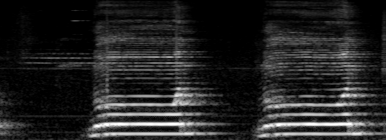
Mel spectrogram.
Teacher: জিহ্বার আগা তার বরাবর উপরে তালুর সঙ্গে লাগিয়ে নুন হরফটি উচ্চারিত হয়। নুন হরফটি পড়ার সময় আওয়াজ মিডিয়াম হবে, চিকন হবে, নিচের দিকে দাবিত হবে, বাতাস বন্ধ।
